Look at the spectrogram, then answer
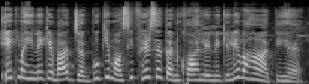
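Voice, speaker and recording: A woman's voice: sits high, animated, moderate pace. A woman narrating a scripted children's story.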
